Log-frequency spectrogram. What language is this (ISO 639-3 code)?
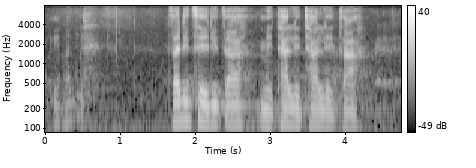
tsn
